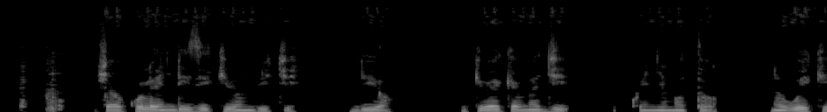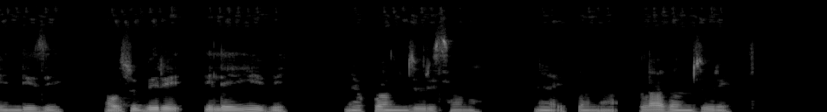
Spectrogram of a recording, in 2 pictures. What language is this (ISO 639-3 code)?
swa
